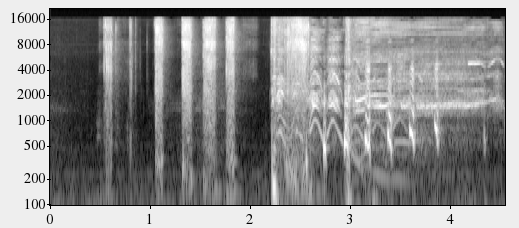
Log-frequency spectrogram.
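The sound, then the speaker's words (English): Duct tape wrapped on a faucet comes loose and drops, heard as a series of short, rasping bursts. People then break into laughter and talk over one another. “That's the duct tape. Duct tape dropping.”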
